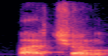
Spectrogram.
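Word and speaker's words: Pacchioni: le llamamos granulaciones pioni se pronuncia poni no entonces aquí tenemos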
